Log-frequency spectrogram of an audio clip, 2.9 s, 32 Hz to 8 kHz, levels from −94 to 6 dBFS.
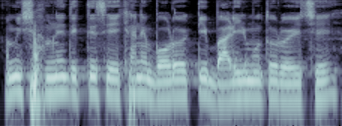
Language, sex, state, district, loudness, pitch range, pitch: Bengali, male, West Bengal, Alipurduar, -18 LUFS, 115-130 Hz, 120 Hz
